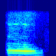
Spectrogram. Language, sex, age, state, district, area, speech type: Maithili, male, 45-60, Bihar, Darbhanga, rural, conversation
